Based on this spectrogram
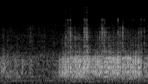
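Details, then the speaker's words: Honda Vario injection scooter, rear wheel turned by hand forward and back: a harsh, gritty rasp in uneven bursts, a rough grinding noise in the CVT area. It sounded smooth after the fix. "motor ini kendalanya suaranya kasar ya saya kasar di area CVT atau Garden"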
